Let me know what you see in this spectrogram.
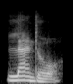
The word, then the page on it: landau: Indian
